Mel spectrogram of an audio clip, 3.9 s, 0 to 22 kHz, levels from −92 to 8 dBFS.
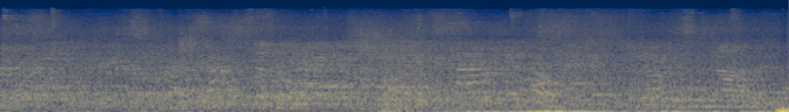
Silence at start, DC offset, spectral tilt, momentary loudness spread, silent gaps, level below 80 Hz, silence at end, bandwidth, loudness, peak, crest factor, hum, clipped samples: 0 s; under 0.1%; -4.5 dB/octave; 3 LU; none; -38 dBFS; 0 s; 16 kHz; -30 LUFS; -4 dBFS; 20 dB; none; under 0.1%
